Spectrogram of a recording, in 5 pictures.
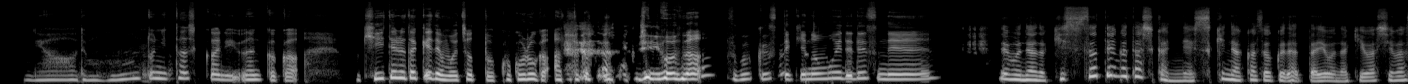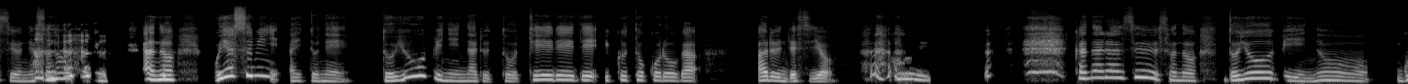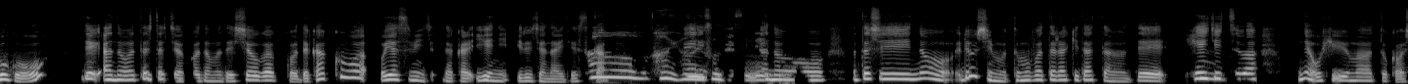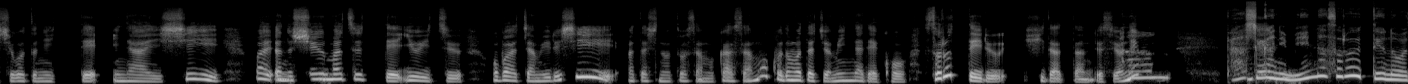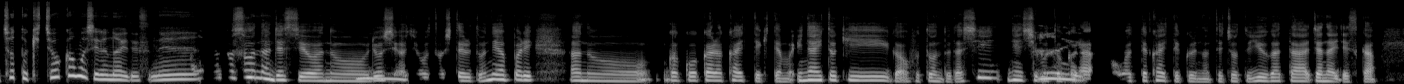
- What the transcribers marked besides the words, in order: laugh; laughing while speaking: "なってくるような"; chuckle; laugh; chuckle; unintelligible speech
- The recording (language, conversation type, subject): Japanese, podcast, 子どもの頃にほっとする味として思い出すのは何ですか？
